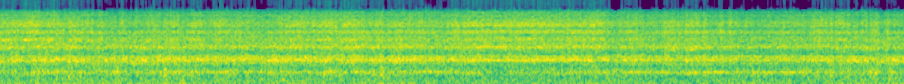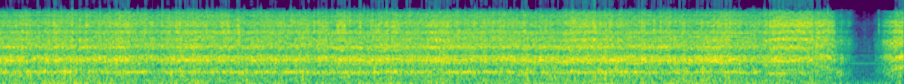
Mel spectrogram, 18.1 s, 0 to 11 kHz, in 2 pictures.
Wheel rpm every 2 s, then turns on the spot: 220, 230, 230, 230, 220, 230, 220, 220, 150.
none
